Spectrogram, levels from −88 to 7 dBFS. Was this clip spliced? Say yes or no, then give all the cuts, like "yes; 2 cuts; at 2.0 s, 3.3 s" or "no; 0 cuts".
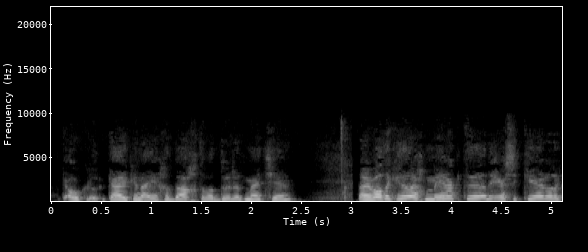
yes; 1 cut; at 3.0 s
